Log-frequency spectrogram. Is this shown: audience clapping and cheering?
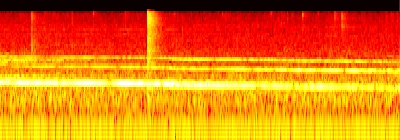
no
